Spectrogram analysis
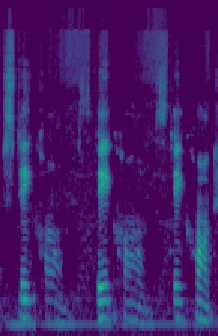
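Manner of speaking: a quiet voice inside the head; hushed inner voice. Retold or imitated. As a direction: murmur it like a voice in your head.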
